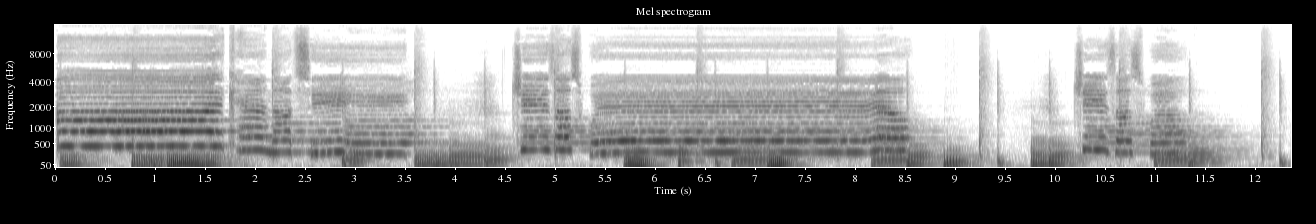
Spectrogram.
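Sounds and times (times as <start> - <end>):
tenor voice singing: 0.0 - 3.8, 4.6 - 8.7, 10.2 - 11.7.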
